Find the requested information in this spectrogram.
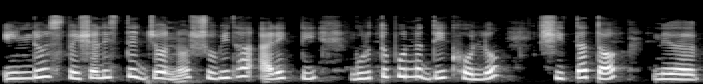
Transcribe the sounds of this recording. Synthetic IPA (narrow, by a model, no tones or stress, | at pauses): iɳɖospeʃalisʈeɾd͡ʑonːoʃubid̪ʱaʔa̰ɾek̚ʈiɡuɾut̪ːopuɾnod̪ikholo | ʃit̪ːat̪ɔp̚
